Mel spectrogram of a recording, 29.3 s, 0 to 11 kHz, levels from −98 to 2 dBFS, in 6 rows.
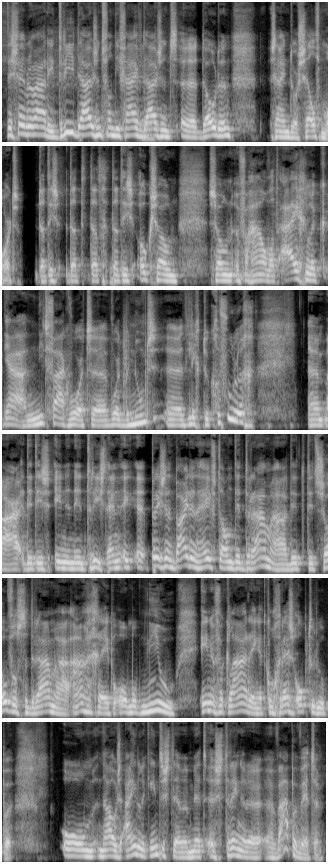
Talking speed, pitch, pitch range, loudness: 170 wpm, 145 Hz, 130-170 Hz, -17 LUFS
